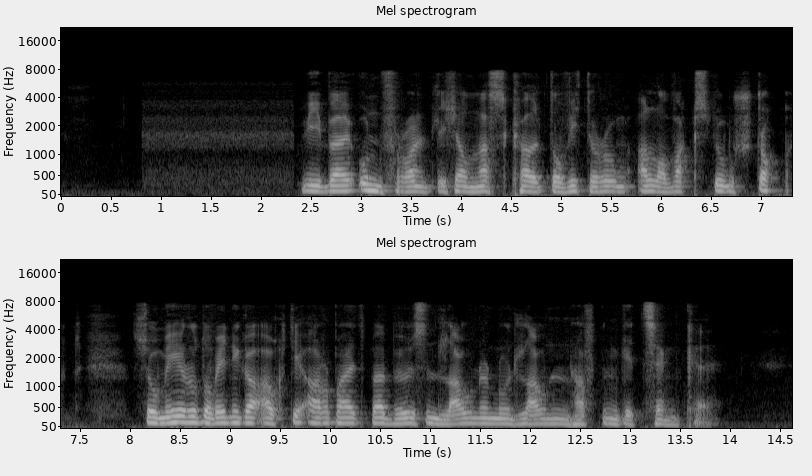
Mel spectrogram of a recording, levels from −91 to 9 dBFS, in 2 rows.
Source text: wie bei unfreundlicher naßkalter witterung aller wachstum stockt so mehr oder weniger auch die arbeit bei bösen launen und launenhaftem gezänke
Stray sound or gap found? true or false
false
